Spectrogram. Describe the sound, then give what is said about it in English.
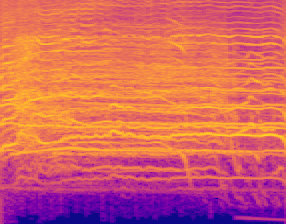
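A group of women let out a long, loud primal scream together on a count of three, many high voices overlapping in one sustained cry that holds for a few seconds before trailing off. “Well, primal screaming is the answer.”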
